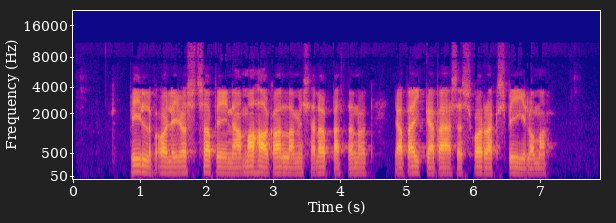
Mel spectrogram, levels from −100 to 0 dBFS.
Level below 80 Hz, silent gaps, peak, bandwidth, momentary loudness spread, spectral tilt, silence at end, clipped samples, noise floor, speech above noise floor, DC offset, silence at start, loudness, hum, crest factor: -68 dBFS; none; -2 dBFS; 11.5 kHz; 10 LU; -3.5 dB/octave; 0.75 s; under 0.1%; -68 dBFS; 46 dB; under 0.1%; 0.85 s; -21 LUFS; none; 20 dB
